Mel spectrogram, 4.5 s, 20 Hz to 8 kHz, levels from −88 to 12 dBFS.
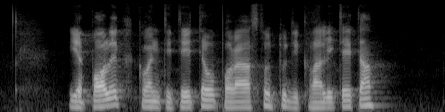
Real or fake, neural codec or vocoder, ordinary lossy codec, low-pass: fake; codec, 32 kHz, 1.9 kbps, SNAC; Opus, 64 kbps; 7.2 kHz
